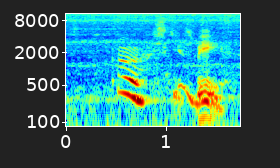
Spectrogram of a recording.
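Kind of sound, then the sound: human body sound, yawning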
